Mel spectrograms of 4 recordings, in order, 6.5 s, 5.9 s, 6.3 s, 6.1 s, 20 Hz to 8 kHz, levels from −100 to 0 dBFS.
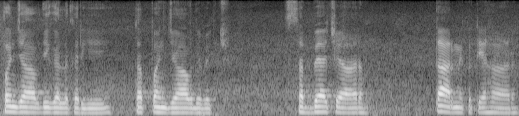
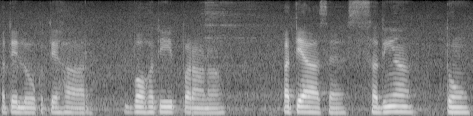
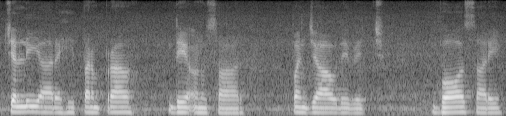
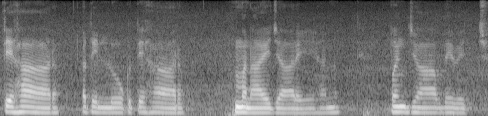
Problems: constant background noise, background conversations at intervals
